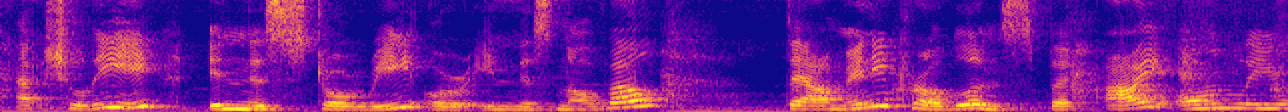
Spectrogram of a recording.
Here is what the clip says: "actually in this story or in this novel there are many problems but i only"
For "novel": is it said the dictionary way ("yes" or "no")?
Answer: yes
